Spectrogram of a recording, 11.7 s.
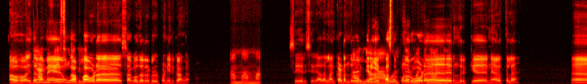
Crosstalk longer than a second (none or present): present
